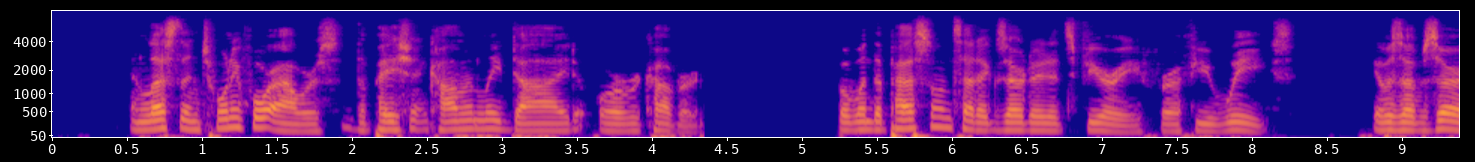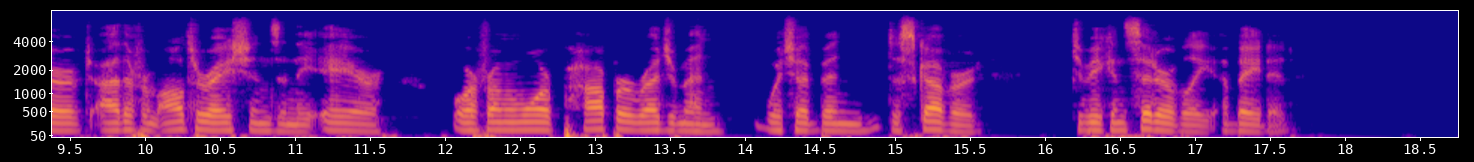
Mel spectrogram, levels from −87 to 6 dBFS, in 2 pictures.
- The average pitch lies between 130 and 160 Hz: Yes, low, 135 Hz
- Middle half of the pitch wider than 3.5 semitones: No, narrow, 2.5 semitones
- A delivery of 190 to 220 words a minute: No, average, 150 wpm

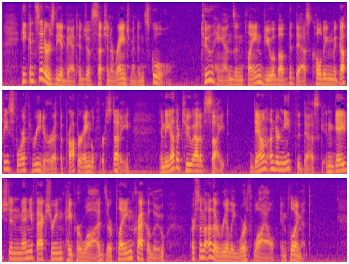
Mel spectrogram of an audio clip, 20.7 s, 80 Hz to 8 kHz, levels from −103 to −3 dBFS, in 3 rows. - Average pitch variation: No, wide, 6.4 semitones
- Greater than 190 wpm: No, average, 160 wpm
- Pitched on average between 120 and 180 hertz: Yes, medium, 140 Hz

